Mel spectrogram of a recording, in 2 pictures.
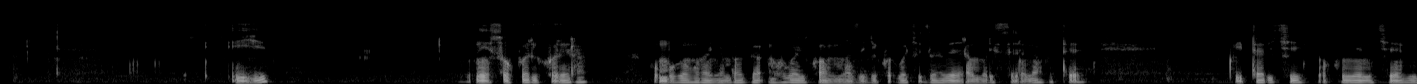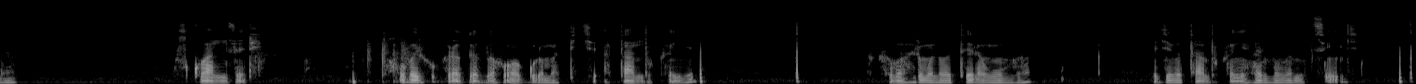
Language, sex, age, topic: Kinyarwanda, male, 18-24, finance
